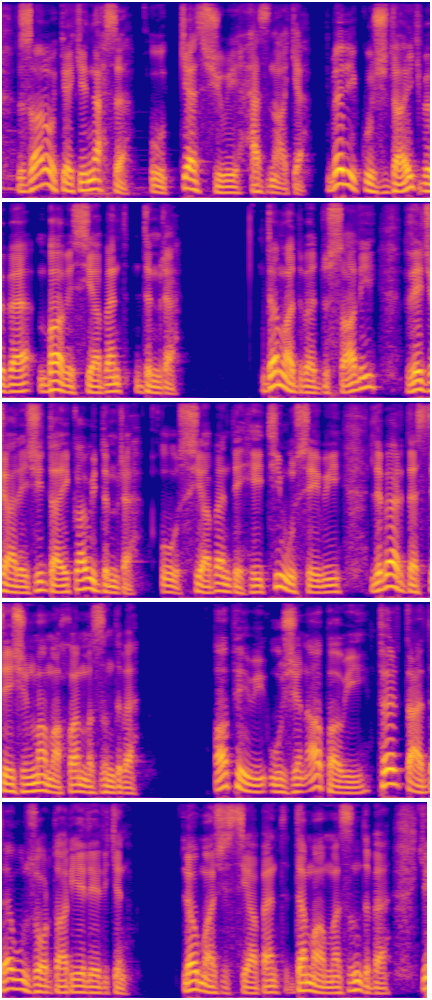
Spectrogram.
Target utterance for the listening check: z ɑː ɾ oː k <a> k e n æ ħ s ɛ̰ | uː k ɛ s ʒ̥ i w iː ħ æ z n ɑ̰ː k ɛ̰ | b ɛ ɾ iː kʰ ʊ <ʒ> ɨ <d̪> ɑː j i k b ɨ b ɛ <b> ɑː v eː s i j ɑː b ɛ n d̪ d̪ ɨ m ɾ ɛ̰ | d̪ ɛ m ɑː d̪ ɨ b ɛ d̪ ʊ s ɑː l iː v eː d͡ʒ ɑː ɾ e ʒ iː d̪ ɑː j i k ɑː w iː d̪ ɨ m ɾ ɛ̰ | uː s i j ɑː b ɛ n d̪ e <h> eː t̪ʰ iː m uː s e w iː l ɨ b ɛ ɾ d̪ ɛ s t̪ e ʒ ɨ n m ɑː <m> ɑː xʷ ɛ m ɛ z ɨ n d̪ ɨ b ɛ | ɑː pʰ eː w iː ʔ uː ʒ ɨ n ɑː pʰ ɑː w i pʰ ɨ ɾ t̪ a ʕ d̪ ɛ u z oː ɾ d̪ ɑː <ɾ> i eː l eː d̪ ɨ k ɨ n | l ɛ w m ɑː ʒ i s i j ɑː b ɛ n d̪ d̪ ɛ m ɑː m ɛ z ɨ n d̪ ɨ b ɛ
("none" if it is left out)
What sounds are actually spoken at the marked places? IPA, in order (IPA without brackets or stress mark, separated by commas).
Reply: ɛ, ʒ, d̪, b, h, m, ɾ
